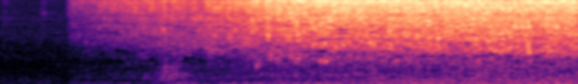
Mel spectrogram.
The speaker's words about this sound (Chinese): 在密云区西翁庄镇黑山寺村口前，清澈的小溪正缓缓流淌着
